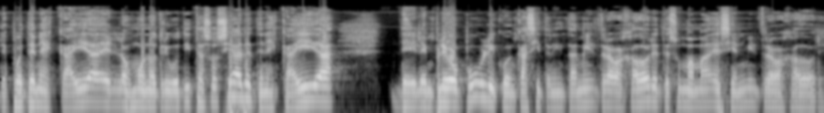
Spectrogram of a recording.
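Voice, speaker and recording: A man talks in a dark, mellow tone at a fairly high pitch. His intonation stays fairly even. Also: moderate pace. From Argentina, Mendoza. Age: 60s. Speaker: union leader and politician. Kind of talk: political interview.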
